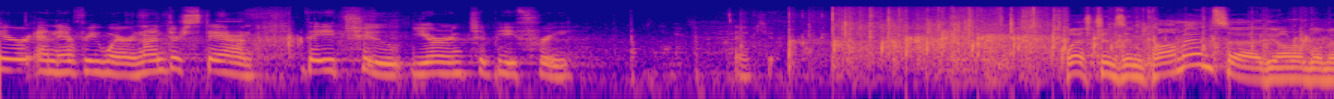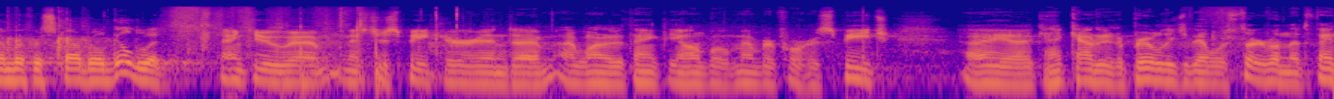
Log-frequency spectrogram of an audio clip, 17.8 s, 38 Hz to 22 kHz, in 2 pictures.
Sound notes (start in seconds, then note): 9.8 applause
